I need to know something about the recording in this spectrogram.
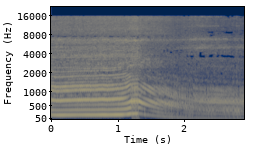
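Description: A chainsaw engine revs up briefly and then winds down to a low idle.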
